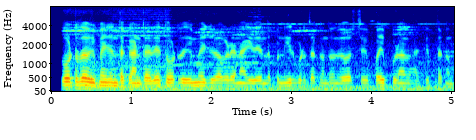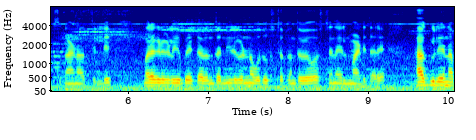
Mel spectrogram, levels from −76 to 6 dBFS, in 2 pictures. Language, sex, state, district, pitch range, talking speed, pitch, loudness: Kannada, male, Karnataka, Bellary, 105-110 Hz, 160 wpm, 105 Hz, -22 LUFS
